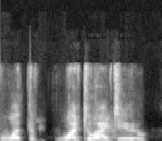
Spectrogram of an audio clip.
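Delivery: put-on tearful crying. Retelling calling a mentor for help: retelling own crying plea. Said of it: "I'm crying".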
